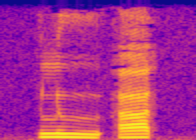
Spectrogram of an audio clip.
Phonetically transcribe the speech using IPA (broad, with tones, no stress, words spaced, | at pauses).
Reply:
lɯː˨˩ ʔa˥˩t̚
